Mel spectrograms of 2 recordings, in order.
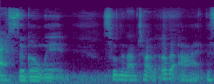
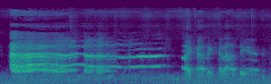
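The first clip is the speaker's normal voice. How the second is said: much higher, near-crying wail; high, panicky whimpering cry; panicked cry; slower than usual. Retold or imitated. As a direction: flee in panic, almost crying. Panicking alone on street.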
